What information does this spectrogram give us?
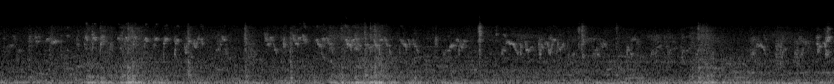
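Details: Many budgerigars kept together as a colony, giving a dense chorus of chattering warbles and quick chirps, punctuated by flapping wings, with a persistent low hum in the background.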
